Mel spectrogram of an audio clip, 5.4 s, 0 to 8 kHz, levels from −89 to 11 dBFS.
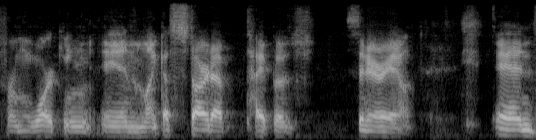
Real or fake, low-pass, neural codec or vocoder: fake; 7.2 kHz; codec, 16 kHz, 4 kbps, FunCodec, trained on LibriTTS, 50 frames a second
